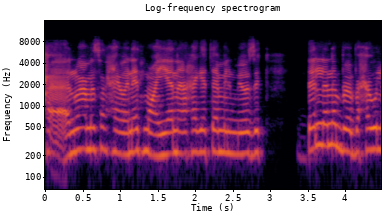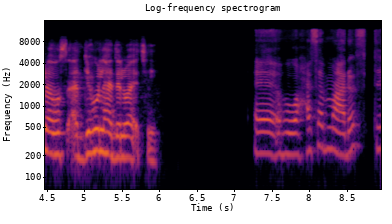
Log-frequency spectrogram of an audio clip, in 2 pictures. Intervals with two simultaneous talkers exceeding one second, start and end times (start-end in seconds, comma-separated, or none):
none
